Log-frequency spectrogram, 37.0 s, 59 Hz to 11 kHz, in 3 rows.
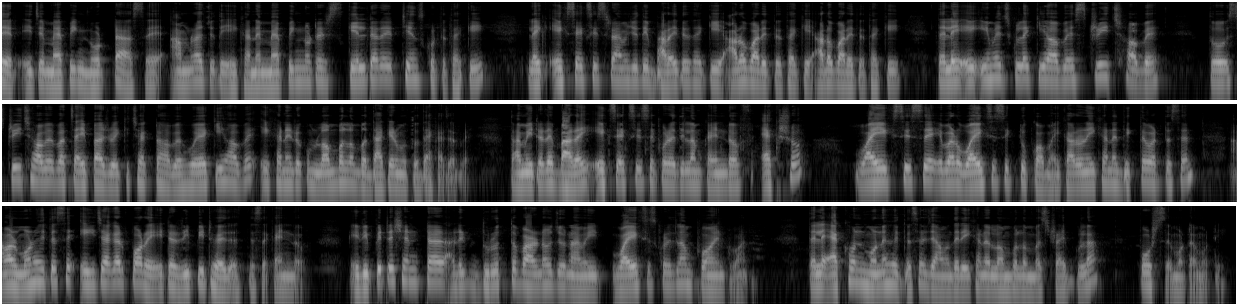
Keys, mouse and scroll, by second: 9.7 scroll up 1, 9.8-11.9 middle drag, 11.9-16.1 scroll down 1, 16.1-18.9 scroll down 1, 18.9-20.1 drag, 20.1 KP_0, 23.1-31.7 middle drag, 31.7-33.0 drag, 33.0-37.0 middle drag.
